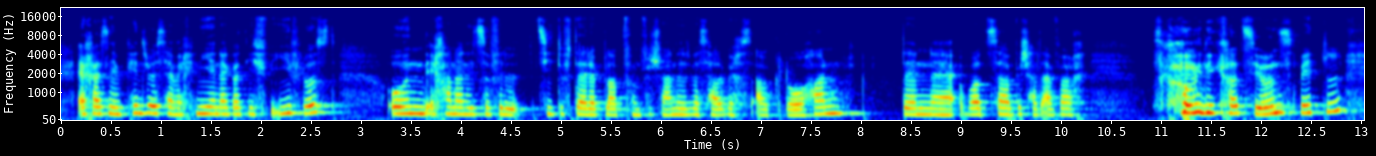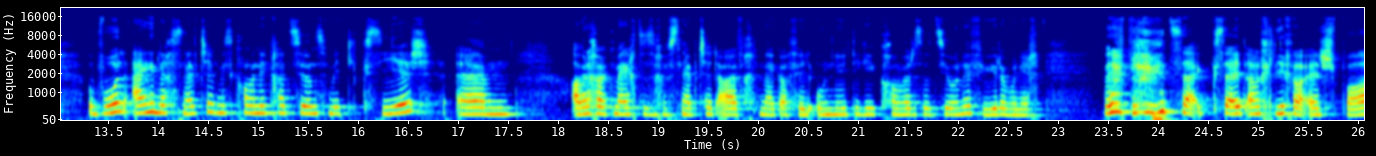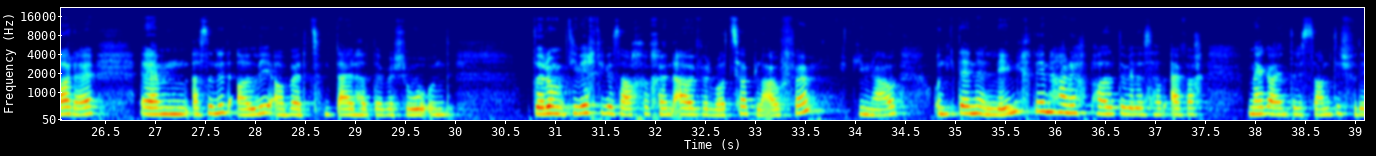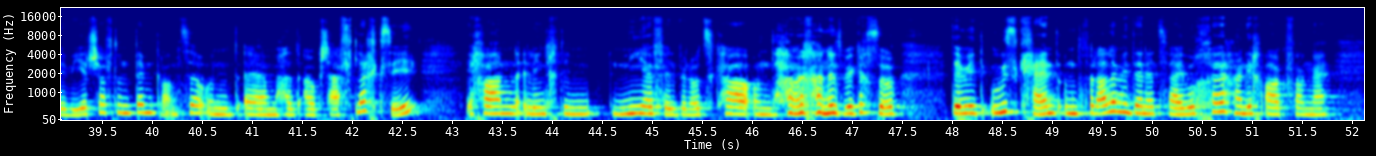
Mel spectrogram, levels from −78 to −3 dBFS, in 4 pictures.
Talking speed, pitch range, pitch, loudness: 155 wpm, 215-260 Hz, 235 Hz, -25 LUFS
